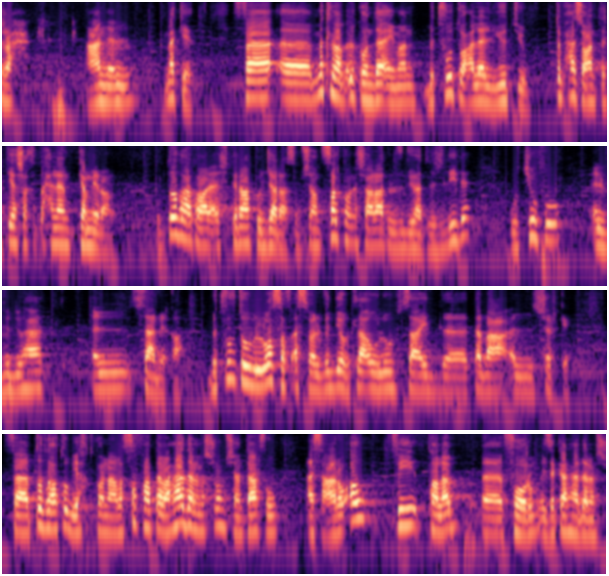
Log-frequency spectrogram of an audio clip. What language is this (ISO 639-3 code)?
ara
